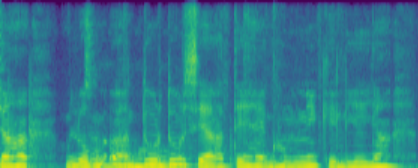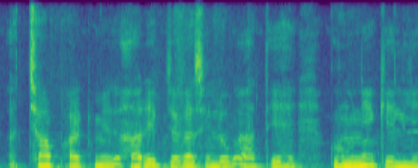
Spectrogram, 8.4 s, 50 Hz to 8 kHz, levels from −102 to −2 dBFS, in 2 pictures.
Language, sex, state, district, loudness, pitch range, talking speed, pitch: Hindi, male, Bihar, Bhagalpur, -14 LUFS, 195-225 Hz, 170 wpm, 210 Hz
